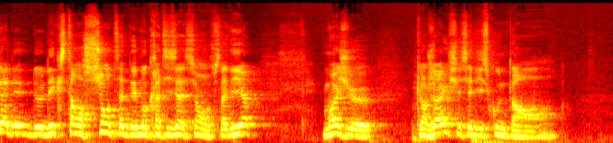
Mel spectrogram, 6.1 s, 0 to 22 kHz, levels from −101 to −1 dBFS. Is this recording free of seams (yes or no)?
yes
